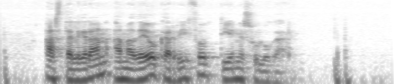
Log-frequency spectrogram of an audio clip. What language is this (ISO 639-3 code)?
spa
